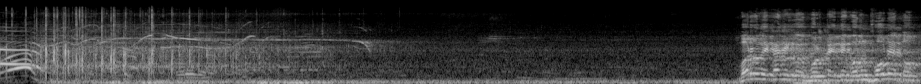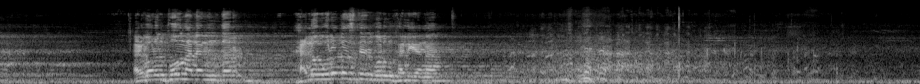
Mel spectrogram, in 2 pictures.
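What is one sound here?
A large crowd murmurs in the background.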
